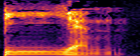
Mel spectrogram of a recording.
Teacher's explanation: 结尾的 N 的音要顶舌尖，中间有一个 Y 的音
